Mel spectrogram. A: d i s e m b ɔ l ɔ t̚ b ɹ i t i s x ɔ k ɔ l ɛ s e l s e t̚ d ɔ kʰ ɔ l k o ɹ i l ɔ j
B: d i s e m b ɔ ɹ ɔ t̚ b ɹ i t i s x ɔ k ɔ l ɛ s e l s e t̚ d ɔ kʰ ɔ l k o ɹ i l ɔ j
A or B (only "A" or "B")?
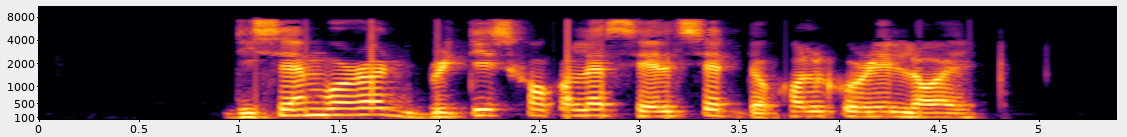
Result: B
